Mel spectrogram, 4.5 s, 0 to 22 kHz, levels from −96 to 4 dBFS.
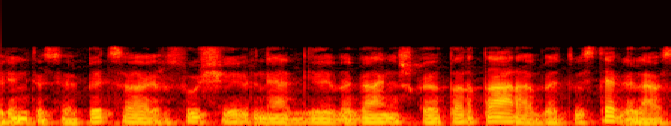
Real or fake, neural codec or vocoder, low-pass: fake; codec, 16 kHz, 4 kbps, FreqCodec, larger model; 5.4 kHz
